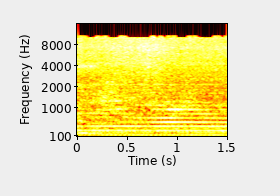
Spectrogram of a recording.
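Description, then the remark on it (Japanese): A steady, loud engine drone with a low propeller-like hum and broad rumble, like an airplane passing overhead, holding level throughout with no voices. “あ、飛行機だ。”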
